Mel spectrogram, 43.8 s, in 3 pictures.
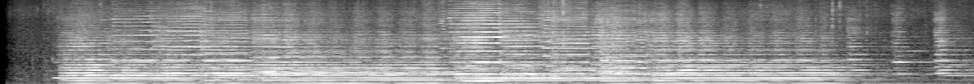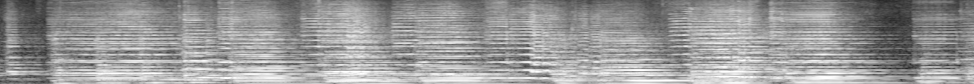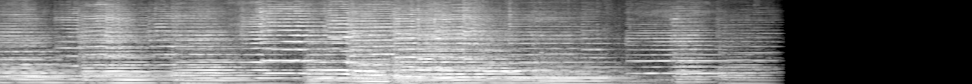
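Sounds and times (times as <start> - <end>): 
live baroque orchestra playing: 0.7 - 41.0.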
